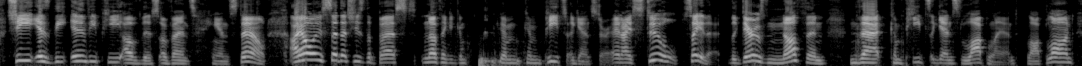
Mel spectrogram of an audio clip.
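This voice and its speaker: Guy rambling about a video game, swears a bit, really bright voice, dry close mic. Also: on the high side, dry recording. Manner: rambling, restarts often, swears casually. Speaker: gaming channel host. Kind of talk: casual gameplay commentary.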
